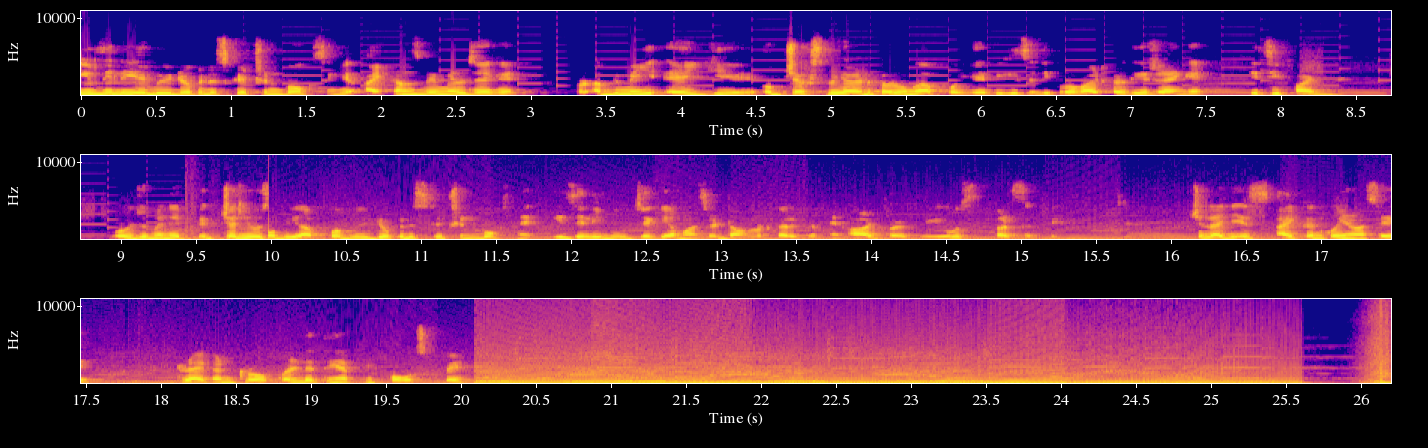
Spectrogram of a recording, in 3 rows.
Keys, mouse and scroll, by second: 15.9 click, 20.1 alt+scroll up 1, 20.1 click, 20.4 click, 20.5 space, 20.7 space, 20.8 space, 20.9 click, 21.4 shift+Left, 21.7 click, 21.8 alt+scroll up 1, 21.9 click, 22.1-25.3 typing, 22.1 click, 22.6 alt+scroll up 1, 23.6 click, 24.1 click, 24.3 alt+click, 24.5 shift+click, 24.7 alt+click, 24.9 right click, 25.4 ctrl+g, 25.5 click, 25.6 alt+scroll down 1, 25.9 click, 26.1 alt+scroll up 1.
